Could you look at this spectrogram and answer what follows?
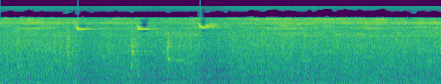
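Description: Rushing water around a river-rapids raft ride, a steady noisy wash, with a few brief high squeaks in the first two seconds.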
